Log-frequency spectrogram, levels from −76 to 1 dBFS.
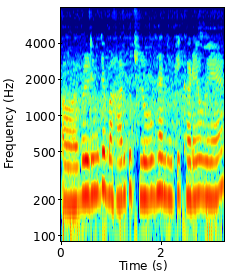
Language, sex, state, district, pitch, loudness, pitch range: Hindi, female, Uttar Pradesh, Ghazipur, 210 Hz, -14 LUFS, 205-220 Hz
